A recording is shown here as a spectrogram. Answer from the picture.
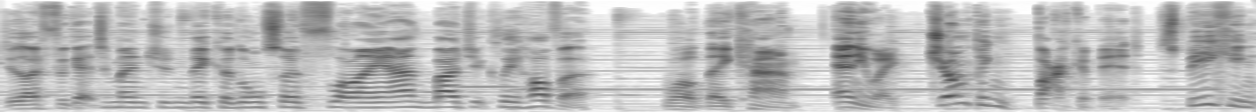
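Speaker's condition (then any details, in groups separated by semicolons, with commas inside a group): No condition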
